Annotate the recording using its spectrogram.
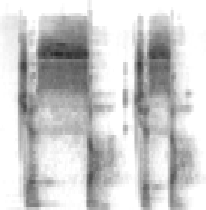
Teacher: We see the T is between consonants, so don't pronounce it. It's silent. just saw. You link the S with the S.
